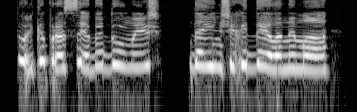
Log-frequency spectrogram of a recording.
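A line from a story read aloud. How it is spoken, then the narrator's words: Angry sobbing girl. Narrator (Russian): Зло размазывая слезы по щекам, всхлипнула девчонка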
